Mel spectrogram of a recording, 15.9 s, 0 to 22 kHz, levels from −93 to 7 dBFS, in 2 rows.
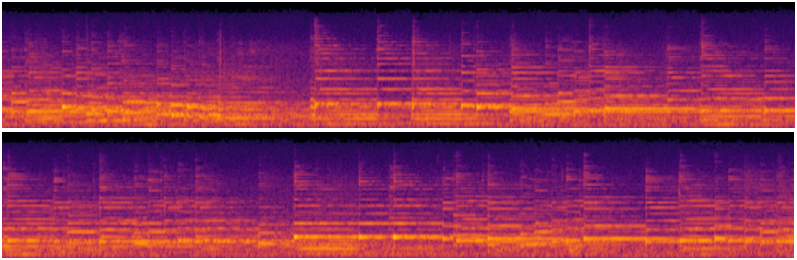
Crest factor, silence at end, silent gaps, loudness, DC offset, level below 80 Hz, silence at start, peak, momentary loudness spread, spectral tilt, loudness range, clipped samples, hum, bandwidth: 16 dB; 0 s; none; -22 LUFS; under 0.1%; -46 dBFS; 0 s; -6 dBFS; 6 LU; -6 dB/octave; 3 LU; under 0.1%; none; 16 kHz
